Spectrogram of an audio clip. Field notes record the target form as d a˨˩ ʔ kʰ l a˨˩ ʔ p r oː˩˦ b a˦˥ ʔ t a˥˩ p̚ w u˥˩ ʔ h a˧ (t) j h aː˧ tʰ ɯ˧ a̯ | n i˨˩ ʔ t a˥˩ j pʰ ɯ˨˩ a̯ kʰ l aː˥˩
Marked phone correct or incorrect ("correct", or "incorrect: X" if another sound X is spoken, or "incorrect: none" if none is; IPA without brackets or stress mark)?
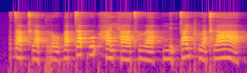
incorrect: none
